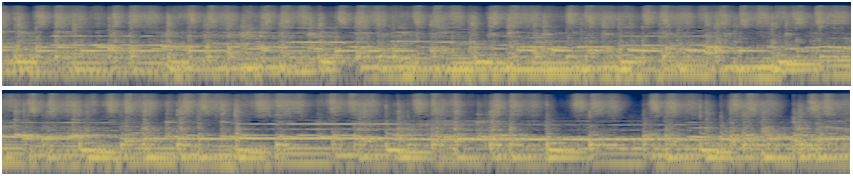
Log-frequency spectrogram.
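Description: Live group music on hand drums with a steady rattle of shaker-like percussion over a moving bass line and held pitched notes.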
